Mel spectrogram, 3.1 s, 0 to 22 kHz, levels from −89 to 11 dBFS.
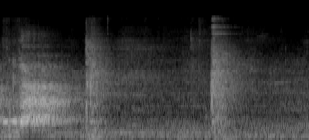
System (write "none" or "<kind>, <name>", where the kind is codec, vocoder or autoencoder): vocoder, Vocos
